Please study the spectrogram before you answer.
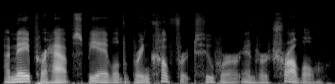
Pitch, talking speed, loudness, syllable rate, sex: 95 Hz, 230 wpm, -24 LUFS, 5.5 syllables/s, male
